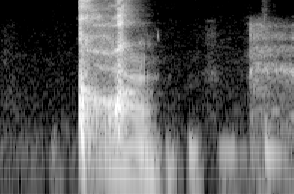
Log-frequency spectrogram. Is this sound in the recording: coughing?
yes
